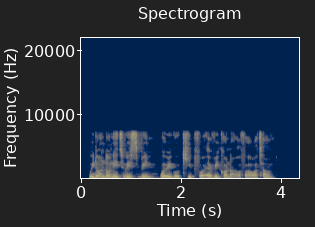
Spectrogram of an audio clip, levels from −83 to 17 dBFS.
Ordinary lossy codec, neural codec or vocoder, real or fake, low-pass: none; none; real; 7.2 kHz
